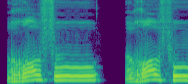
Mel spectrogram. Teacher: Untuk ghain hujung kerongkong ni, kita tebalkanlah. Akad pangkal lidah.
